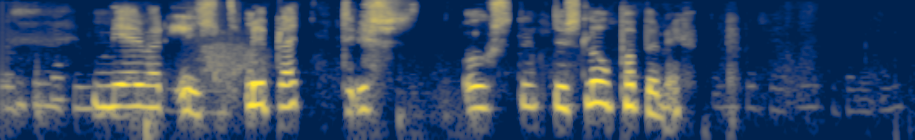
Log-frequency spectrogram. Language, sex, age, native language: Icelandic, female, 12, Icelandic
